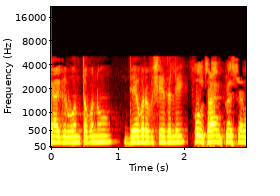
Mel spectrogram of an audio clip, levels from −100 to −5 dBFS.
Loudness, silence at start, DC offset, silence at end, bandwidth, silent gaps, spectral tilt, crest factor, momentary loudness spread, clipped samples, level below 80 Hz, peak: -22 LUFS; 0 s; under 0.1%; 0 s; 5.2 kHz; none; -9.5 dB/octave; 16 dB; 5 LU; under 0.1%; -58 dBFS; -4 dBFS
